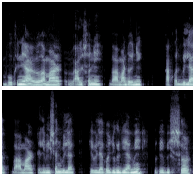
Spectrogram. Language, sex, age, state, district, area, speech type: Assamese, female, 60+, Assam, Majuli, urban, spontaneous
